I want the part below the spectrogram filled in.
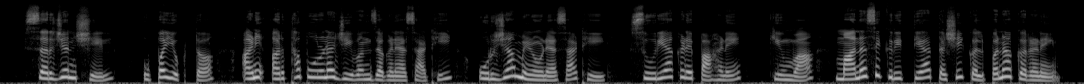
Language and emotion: Marathi, neutral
